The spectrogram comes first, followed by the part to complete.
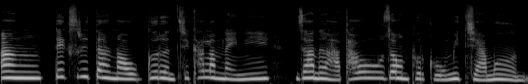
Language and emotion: Bodo, fearful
